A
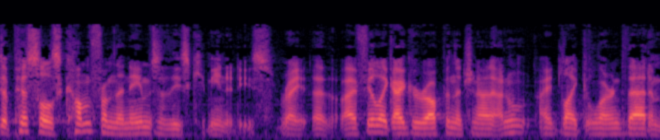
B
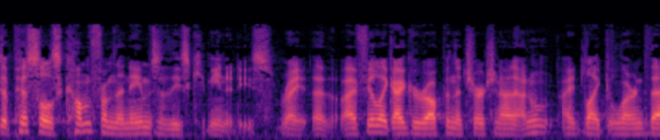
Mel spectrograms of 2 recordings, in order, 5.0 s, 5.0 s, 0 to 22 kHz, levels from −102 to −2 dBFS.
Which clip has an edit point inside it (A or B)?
A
